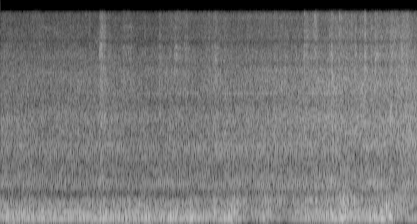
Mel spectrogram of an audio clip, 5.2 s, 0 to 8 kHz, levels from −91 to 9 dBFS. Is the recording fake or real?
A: real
